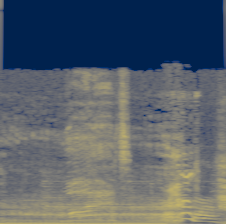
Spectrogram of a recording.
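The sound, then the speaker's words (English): A dog named Bruce growls low, steadily and loudly for a couple of seconds, then the sound bends upward into a short, rising whine-like yowl at the end, in reaction to being told he is adopted. “And they decided, like, now might be a good time to tell the dog that he indeed is not naturally born from them, but he indeed is adopted.”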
